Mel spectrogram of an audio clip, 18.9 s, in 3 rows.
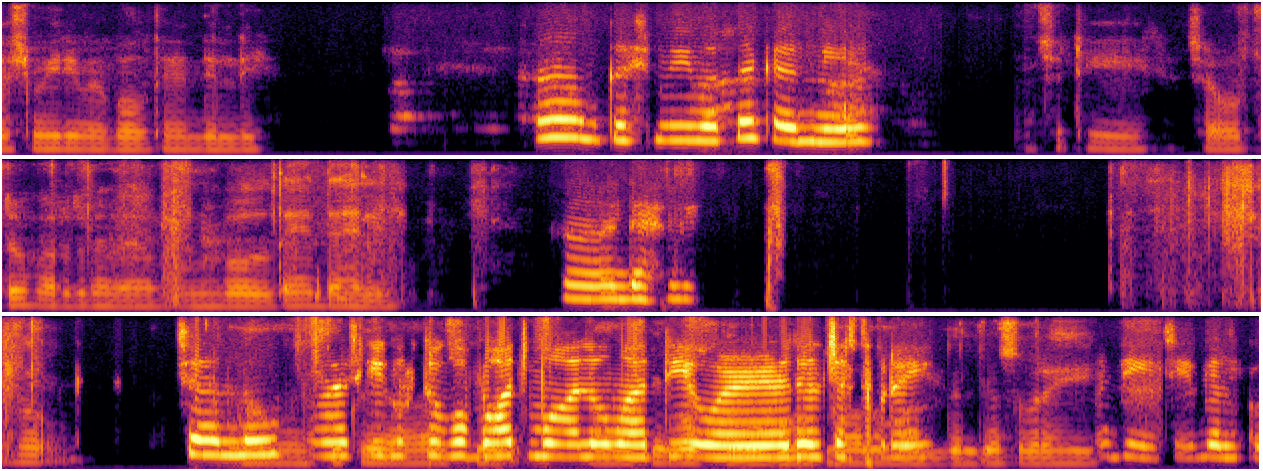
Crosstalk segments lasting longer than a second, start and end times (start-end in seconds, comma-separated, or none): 15.6-17.2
